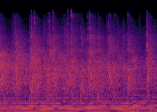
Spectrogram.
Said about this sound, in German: Komm on, das ist ein Applaus wert, okay?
